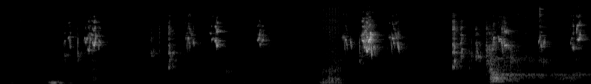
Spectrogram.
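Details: Caged budgies chirping in short spaced notes and buzzy twitters, with a couple of soft low knocks and a faint steady hum beneath the later chatter.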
